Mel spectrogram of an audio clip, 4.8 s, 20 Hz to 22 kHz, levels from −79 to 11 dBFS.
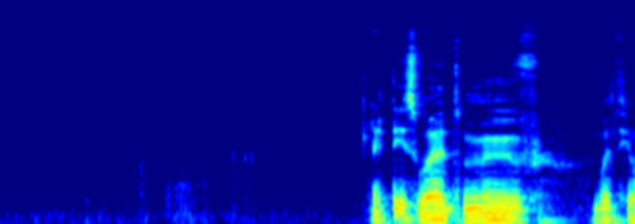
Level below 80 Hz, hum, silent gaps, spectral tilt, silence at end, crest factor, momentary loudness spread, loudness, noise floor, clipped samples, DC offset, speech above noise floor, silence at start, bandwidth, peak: -34 dBFS; none; none; -7 dB/octave; 0 s; 20 dB; 19 LU; -22 LUFS; -74 dBFS; under 0.1%; under 0.1%; 53 dB; 2.8 s; 13 kHz; -6 dBFS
